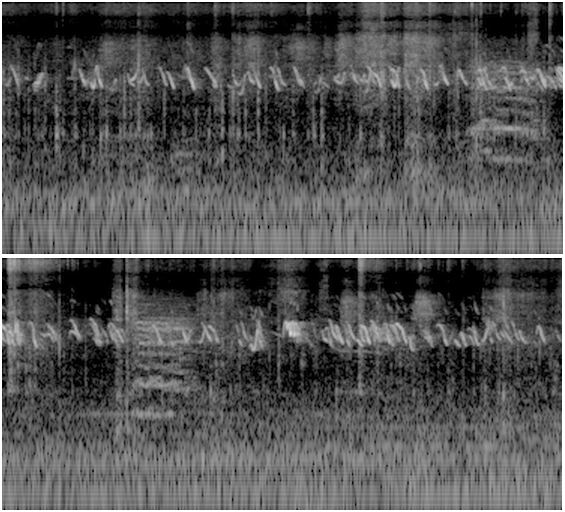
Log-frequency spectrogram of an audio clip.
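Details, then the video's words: Hen with her chicks, the young giving rapid, thin high peeps in a steady chattering run over a low background hum, with one sharper louder peep near the end. "silly chicken chirping sounds with murgi hen color chicken"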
